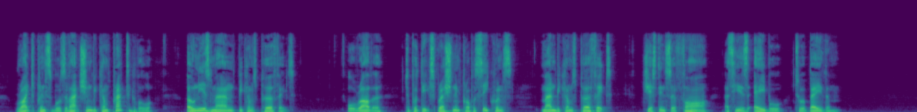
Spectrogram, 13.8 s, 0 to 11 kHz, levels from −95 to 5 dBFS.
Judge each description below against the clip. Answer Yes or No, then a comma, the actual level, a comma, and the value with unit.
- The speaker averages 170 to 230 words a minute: No, average, 155 wpm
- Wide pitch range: No, average, 3.8 semitones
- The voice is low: Yes, low, 110 Hz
